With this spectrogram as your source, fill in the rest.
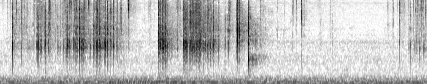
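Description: A utility knife cuts small cubes off a solid dark brown soap bar scored into a grid, producing dry, crisp crackling and crunching with bright, sharp snaps. The cutting comes in dense bursts over the first four seconds, then fades to faint scattered clicks over a steady low hum.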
